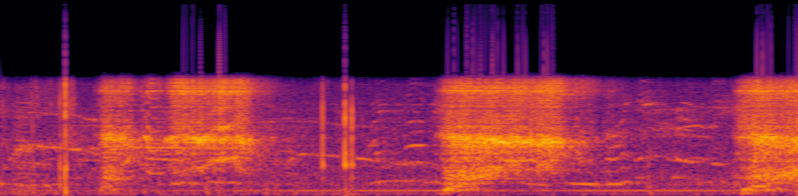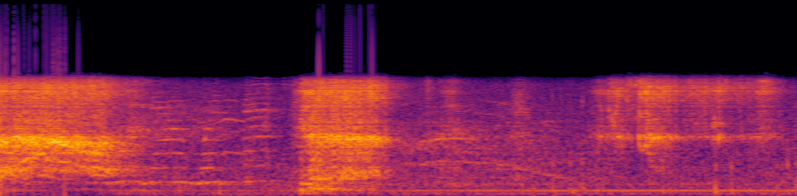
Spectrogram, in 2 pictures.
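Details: Roommate snoring during a nap: loud, rasping snores every two to three seconds, some with a gurgling, belch-like quality; heavy snoring during sleep.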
